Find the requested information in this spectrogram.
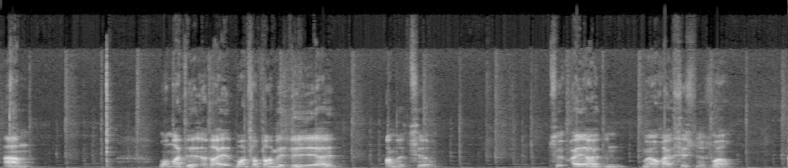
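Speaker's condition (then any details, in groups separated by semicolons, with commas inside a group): Tongue cancer; half tongue removed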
